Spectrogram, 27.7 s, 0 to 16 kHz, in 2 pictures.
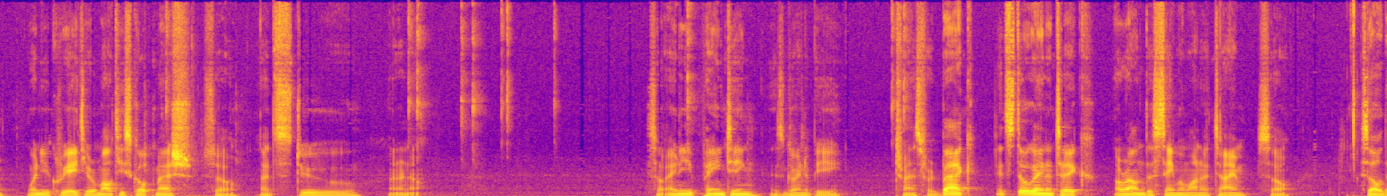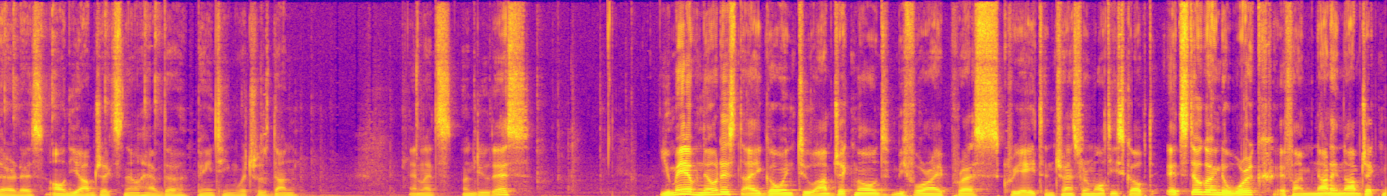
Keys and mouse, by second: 0.6 ctrl+Tab, 1.4 f, 1.6 click, 2.0 alt+3, 4.6 right click, 7.9 ctrl+Tab, 8.9-13.1 drag, 14.3 click, 15.0 click, 15.3 click, 16.6 ctrl+z, 16.9 ctrl+z, 17.1 ctrl+z, 17.8 ctrl+z, 18.2 ctrl+z, 18.4 ctrl+z, 18.7 ctrl+z, 19.4 ctrl+Tab.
